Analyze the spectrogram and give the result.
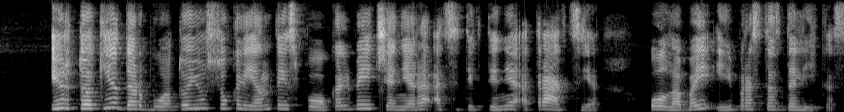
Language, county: Lithuanian, Šiauliai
